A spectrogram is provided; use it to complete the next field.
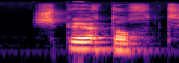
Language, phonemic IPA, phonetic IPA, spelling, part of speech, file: Dutch, /ˈspøːrˌtɔxt/, [ˈspʏːrˌtɔxt], speurtocht, noun, Nl-speurtocht.ogg
- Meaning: search, quest, hunt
